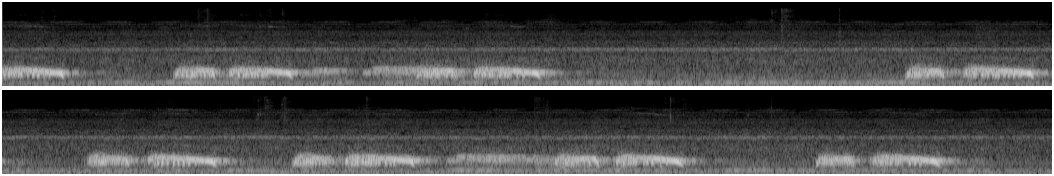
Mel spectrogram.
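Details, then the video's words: Spotted doves from Cà Mau, Vietnam, a new wild bird matched against competing doves: bursts of husky coos separated by a silent gap near the middle, then regular paired phrases, with a low steady hum throughout. "Chiến rừng mới về thử sức mây tàu & gù la"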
